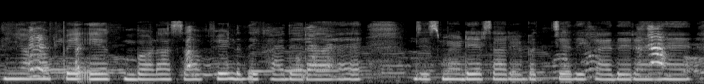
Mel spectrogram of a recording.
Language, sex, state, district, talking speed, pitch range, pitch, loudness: Hindi, female, Jharkhand, Palamu, 155 wpm, 235-245 Hz, 240 Hz, -18 LUFS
